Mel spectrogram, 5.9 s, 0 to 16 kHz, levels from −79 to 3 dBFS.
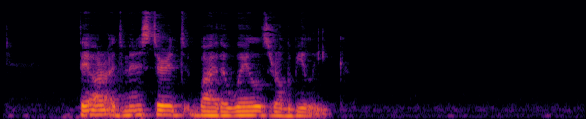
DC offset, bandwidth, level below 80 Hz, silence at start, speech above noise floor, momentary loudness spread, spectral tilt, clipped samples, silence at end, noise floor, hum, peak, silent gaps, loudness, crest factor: under 0.1%; 11.5 kHz; -56 dBFS; 0.8 s; 42 dB; 7 LU; -7 dB/octave; under 0.1%; 2.55 s; -66 dBFS; none; -10 dBFS; none; -25 LUFS; 16 dB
